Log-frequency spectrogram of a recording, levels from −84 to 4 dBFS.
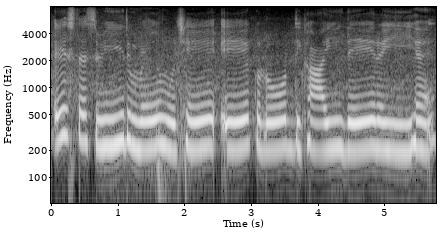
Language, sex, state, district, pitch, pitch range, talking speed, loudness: Hindi, female, Madhya Pradesh, Katni, 215 Hz, 205-225 Hz, 105 wpm, -10 LUFS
